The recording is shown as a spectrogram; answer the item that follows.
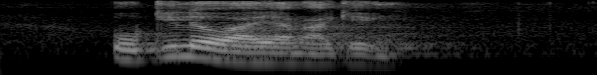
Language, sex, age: Northern Sotho, male, 21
